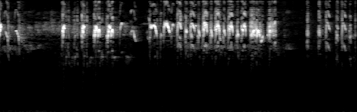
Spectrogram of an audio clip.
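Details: Agitated Little Spiderhunter (sogon) calling for a male on a training recording. After a short high twitter, a fast run of piercing chirps begins near one second and continues almost unbroken, then scattered notes close it.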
